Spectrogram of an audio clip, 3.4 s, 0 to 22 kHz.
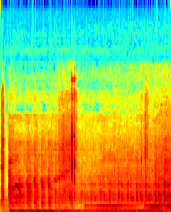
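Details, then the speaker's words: Duramax 2500 HD long-bed diesel, 229,000 miles, glow plug light off: short crank, then catches and settles into steady even low clatter with no misses; clean normal diesel start. "I just personally am a Duramax guy I just like Duramax man I like the sound"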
